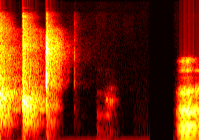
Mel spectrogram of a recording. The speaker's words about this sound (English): He claps his hands.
